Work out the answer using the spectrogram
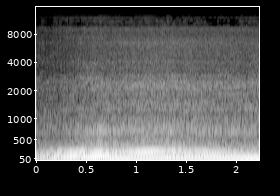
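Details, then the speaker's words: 1991 Nissan 240SX petrol engine, warmed up after fuel work, with an idle misfire and rough, shaking idle; when revved, the note turns ragged and breaks up from around 2000 rpm. "but it starts to break up at 2000ish"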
